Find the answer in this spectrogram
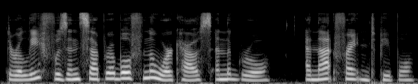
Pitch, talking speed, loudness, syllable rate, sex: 230 Hz, 200 wpm, -17 LUFS, 6.5 syllables/s, female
